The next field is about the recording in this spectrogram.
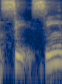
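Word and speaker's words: Seine: this takes place on scene I think is how you I think it's pronounced the San River insane s yeah yeah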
